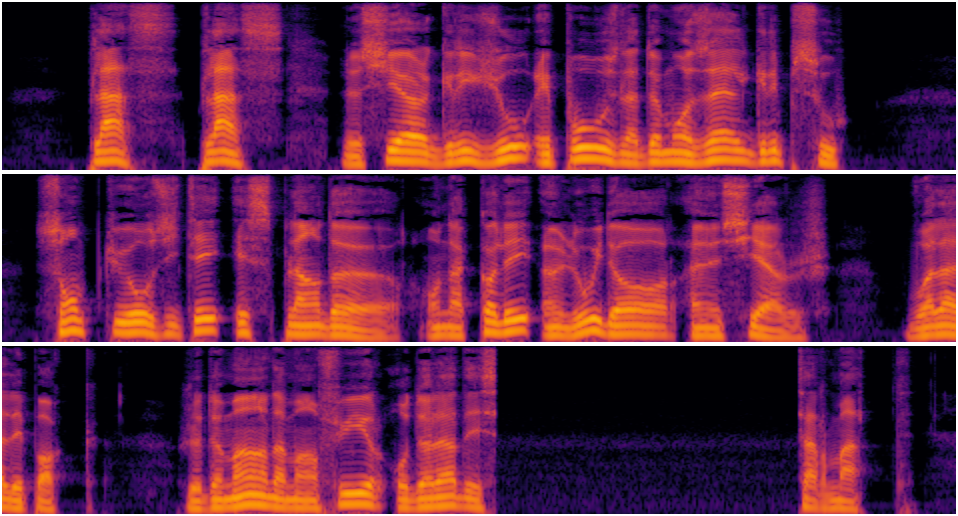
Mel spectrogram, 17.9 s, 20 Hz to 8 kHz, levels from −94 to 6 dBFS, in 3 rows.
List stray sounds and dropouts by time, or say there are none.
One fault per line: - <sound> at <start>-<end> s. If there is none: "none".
none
